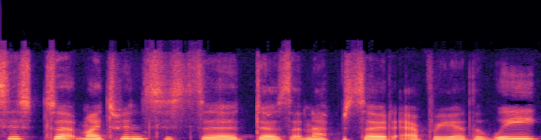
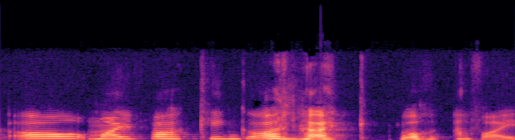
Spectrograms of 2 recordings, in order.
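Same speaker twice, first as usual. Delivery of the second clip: 1 laughing panic; 7 semitones higher, 5 dB louder than usual. Retold or imitated. Own panicked reaction retold, laughing.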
